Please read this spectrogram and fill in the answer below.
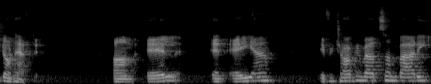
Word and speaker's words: ella: some of these because the double L is going to have the y sound rather than ella, ellos, ellas. And sometimes there's a little J sound that's ellos, ellas.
